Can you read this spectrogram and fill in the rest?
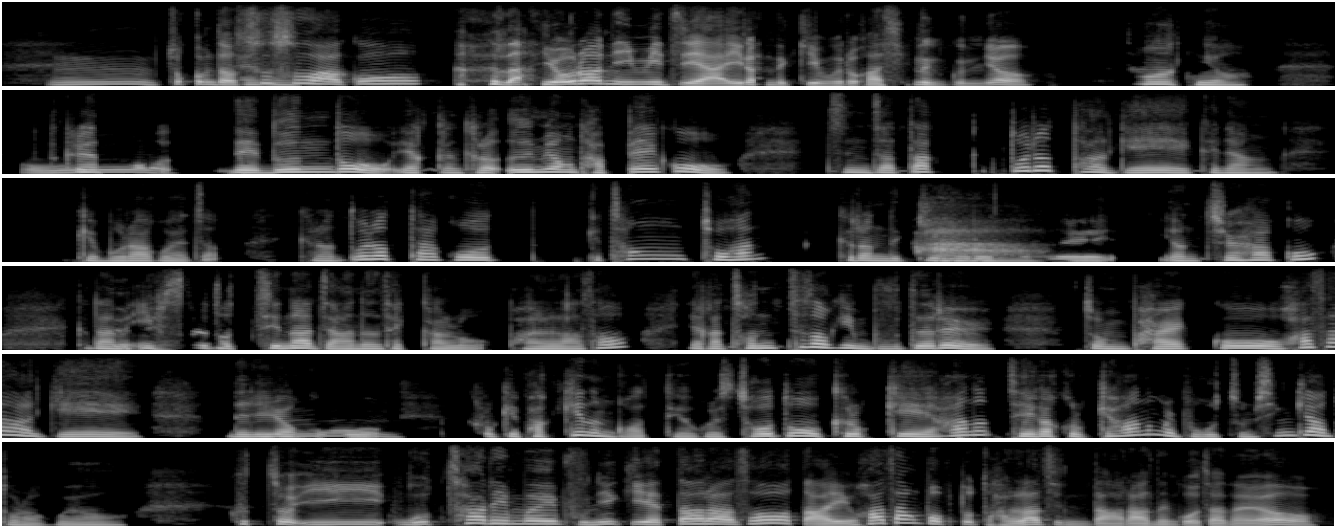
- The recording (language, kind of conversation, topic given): Korean, podcast, 첫인상을 좋게 하려면 옷은 어떻게 입는 게 좋을까요?
- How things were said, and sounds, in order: laughing while speaking: "'나 요런 이미지야.' 이런 느낌으로 가시는군요"; other background noise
